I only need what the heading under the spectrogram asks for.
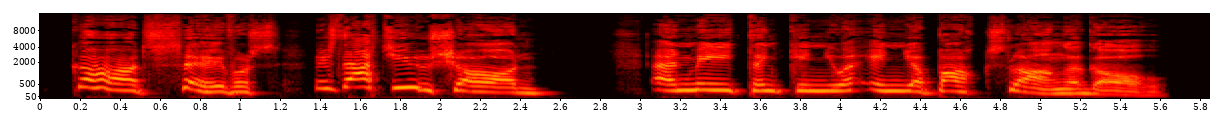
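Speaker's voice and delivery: astonished, shocked, high exclamation. A narrator reads Fahey's reaction on suddenly seeing Sean Dillon, a shocked exclamation. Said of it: "Fahey turned very pale".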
